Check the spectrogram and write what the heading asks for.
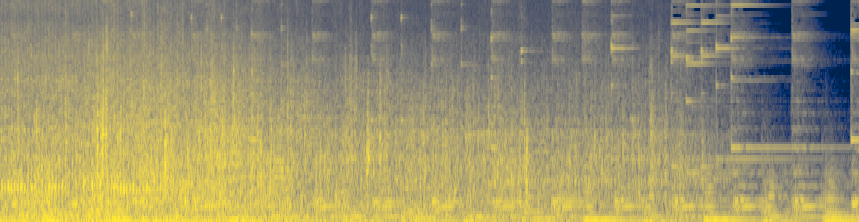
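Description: Water pouring from a tipped plastic toy dump truck bed into a plastic toy pool, a rushing splash that is loudest about a second in and then tapers off. Background music with a repeating bass line plays throughout.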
